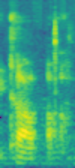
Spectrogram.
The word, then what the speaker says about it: kappa: trying well all this all the a's will always be the same so it should actually be kappa kappa oh that's like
